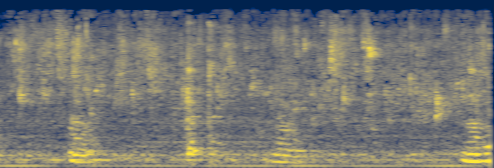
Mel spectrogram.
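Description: Water runs steadily from a tap in hotel maintenance work, a continuous loud splashing hiss that carries on without a break.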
